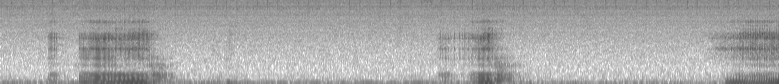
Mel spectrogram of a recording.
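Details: Snoring during sleep: three loud, rough, low snores with quiet pauses between them, about every three seconds.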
